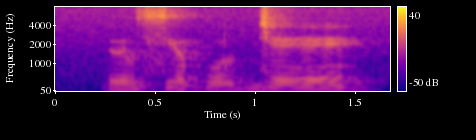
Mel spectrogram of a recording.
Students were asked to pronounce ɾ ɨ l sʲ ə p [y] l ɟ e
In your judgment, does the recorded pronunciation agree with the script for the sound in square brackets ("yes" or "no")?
no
